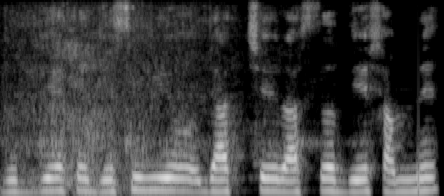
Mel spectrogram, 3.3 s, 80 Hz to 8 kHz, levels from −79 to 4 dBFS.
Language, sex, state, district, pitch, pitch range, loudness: Bengali, male, West Bengal, North 24 Parganas, 170 Hz, 165-180 Hz, -19 LUFS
